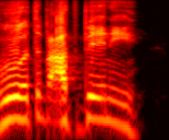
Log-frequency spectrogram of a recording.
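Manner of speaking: loud, high action-star shout, belted out. Acting out a movie scene the speakers wish had happened: Arnold impression. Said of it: "How was my Arnold".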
